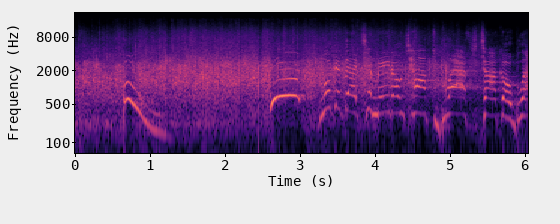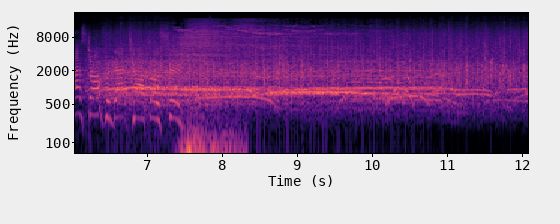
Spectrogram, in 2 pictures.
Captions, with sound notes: Boom. (audience clapping) Look at that tomato-topped BLAST taco. BLAST off with that taco. (audience cheering) (chimes tinkling)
